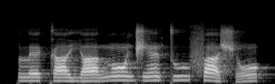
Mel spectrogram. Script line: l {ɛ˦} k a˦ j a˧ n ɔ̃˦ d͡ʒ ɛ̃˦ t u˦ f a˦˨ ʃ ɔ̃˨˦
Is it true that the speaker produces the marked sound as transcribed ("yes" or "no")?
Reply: yes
